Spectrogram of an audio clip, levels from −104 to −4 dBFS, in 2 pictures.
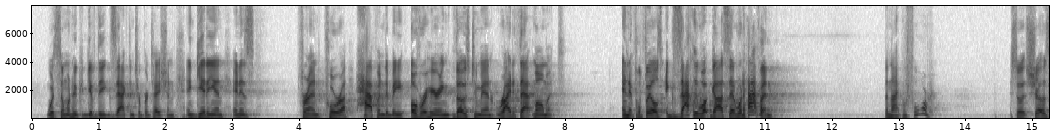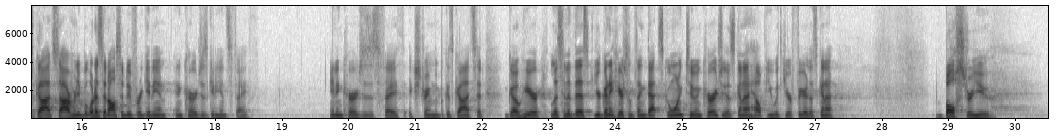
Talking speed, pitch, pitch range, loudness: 175 wpm, 135 Hz, 110-165 Hz, -24 LUFS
